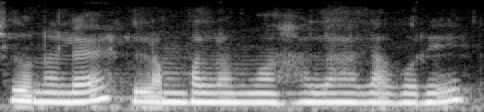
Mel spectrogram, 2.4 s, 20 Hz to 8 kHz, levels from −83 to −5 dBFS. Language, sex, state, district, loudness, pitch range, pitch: Chakma, female, Tripura, Unakoti, -12 LUFS, 200-220 Hz, 205 Hz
